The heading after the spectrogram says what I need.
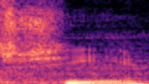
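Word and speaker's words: Sídhe: i shall allow it it's pronounced she may your path be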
